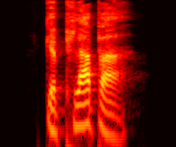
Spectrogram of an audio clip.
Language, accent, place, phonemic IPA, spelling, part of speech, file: German, Germany, Berlin, /ɡəˈplapɐ/, Geplapper, noun, De-Geplapper.ogg
- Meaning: babble; patter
